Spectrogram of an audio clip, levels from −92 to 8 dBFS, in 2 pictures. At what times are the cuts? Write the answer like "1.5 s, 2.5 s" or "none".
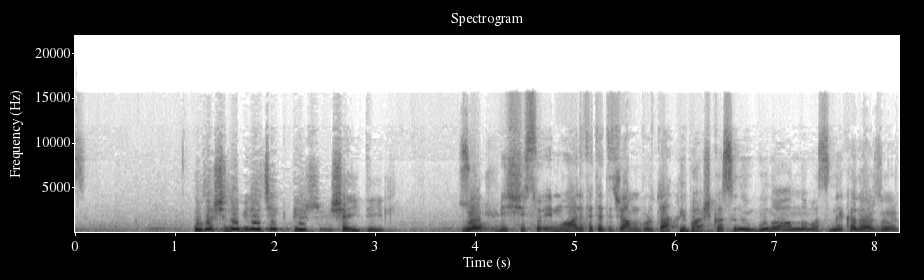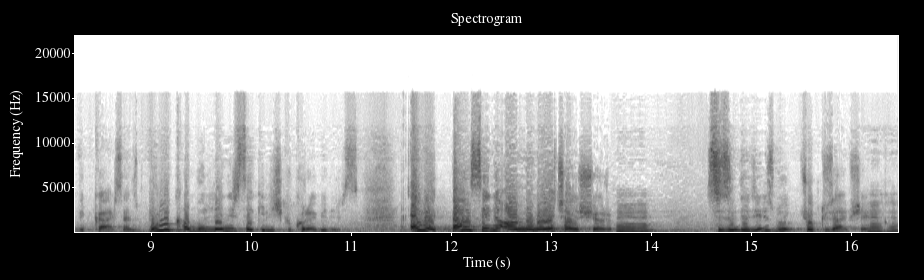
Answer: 6.0 s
